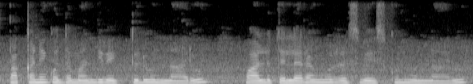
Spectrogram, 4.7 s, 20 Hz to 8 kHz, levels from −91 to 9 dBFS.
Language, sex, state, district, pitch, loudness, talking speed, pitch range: Telugu, female, Telangana, Mahabubabad, 215 Hz, -15 LUFS, 125 wpm, 205-225 Hz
